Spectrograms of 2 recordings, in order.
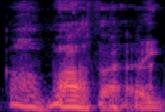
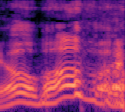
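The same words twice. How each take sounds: First: It is whispered softly. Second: It is spoken aloud, not whispered.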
